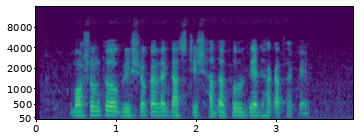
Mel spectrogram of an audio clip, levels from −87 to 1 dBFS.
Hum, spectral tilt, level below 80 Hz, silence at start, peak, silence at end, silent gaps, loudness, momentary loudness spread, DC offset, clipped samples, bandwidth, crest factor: none; -6 dB/octave; -64 dBFS; 0.4 s; -10 dBFS; 0.55 s; none; -29 LUFS; 10 LU; under 0.1%; under 0.1%; 11 kHz; 20 dB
